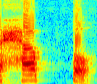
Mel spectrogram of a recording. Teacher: یہاں پر زا ہے، یہاں پر جب رکیں گے تو اس کو پڑھیں گے حق. یہ تشدید کو باقی رکھیں گے، 2 بار پڑھیں گے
